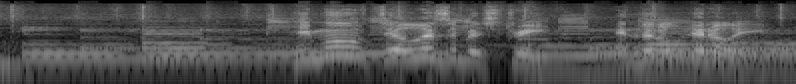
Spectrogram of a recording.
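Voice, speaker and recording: A man's fairly slow pace of speech plays out with music in the background. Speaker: spoken word poet and performer. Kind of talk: spoken word storytelling, poetry performance. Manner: rhythmic, expressive storytelling.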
